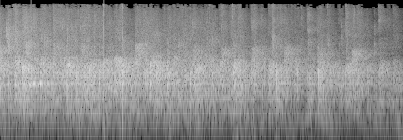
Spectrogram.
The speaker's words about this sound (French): Applaudissez pour elle, s'il vous plaît.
